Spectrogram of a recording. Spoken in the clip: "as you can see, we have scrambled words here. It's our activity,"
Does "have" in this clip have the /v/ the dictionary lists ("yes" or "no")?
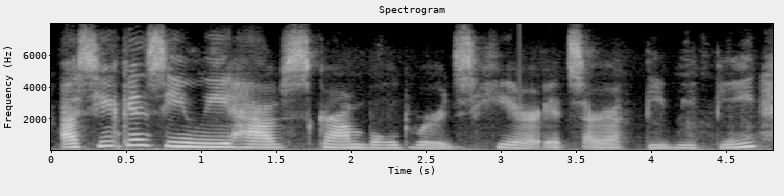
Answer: yes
